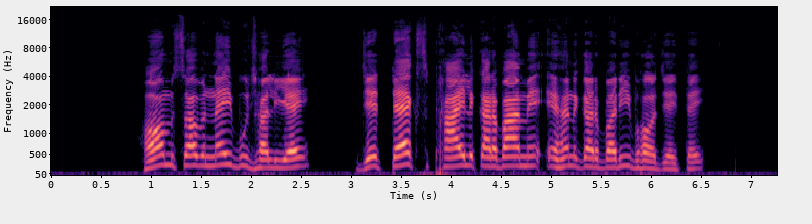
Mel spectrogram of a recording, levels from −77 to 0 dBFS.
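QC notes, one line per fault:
No audible faults anywhere in the speech.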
